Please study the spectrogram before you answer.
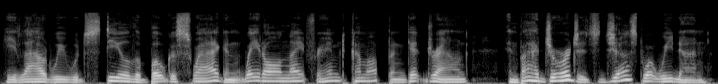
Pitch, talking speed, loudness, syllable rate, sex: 135 Hz, 235 wpm, -18 LUFS, 5.0 syllables/s, male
